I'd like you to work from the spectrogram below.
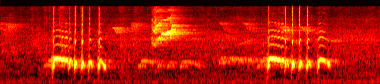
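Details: Perkutut, the zebra dove, answering with two rolling phrases two seconds apart, each a short lead note followed by rapid bubbling coo pulses; a thin high chirp sounds between them.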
